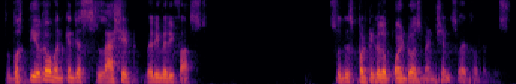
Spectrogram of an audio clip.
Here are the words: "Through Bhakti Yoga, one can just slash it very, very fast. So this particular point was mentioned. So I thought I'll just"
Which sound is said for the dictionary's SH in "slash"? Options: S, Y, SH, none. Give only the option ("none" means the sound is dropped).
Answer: SH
